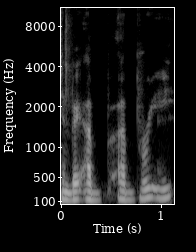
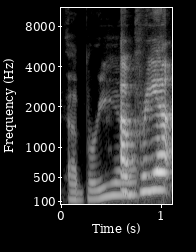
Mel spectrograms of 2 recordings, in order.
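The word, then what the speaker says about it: Aabria: It's Abria. Abria Iyengar. Thank you so much. I'm terrible at names. I apologize. Abria Iyengar.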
